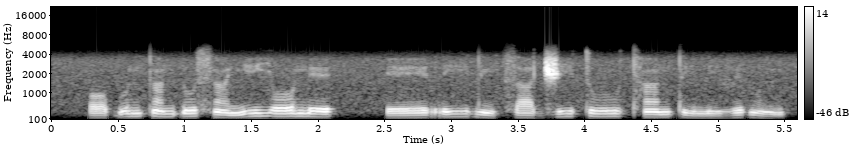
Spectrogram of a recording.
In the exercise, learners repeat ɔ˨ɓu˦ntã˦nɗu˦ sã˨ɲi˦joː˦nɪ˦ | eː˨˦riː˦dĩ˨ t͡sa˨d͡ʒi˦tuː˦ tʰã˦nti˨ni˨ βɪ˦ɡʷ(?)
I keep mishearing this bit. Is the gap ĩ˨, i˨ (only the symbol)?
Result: ĩ˨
